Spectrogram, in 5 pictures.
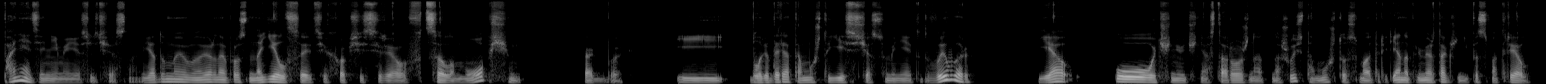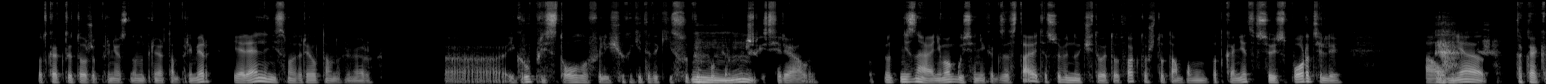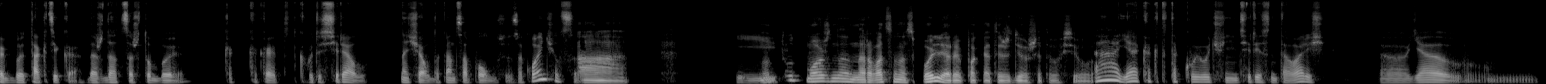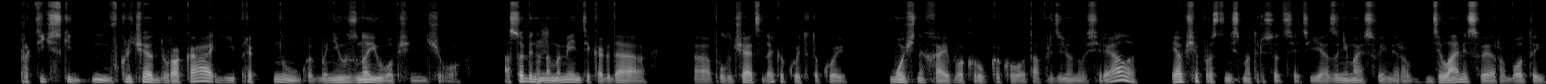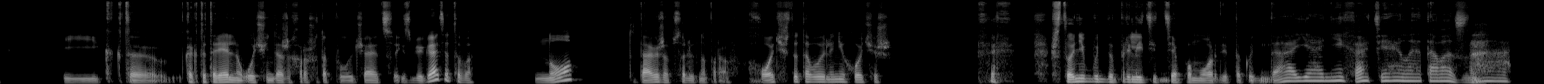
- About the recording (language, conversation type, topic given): Russian, podcast, Почему сериалы стали настолько популярными в последнее время?
- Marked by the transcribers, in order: stressed: "очень"; chuckle; chuckle; chuckle; put-on voice: "Да я не хотел этого знать"; chuckle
